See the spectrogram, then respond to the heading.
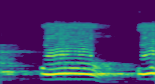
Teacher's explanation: ओ ओ बोल रहे तो हमारे होठ बाहर आ रहे हैं ओ और गला सीधे आवाज आ रही है तो गला यानी कंठ और होस्ट बाहर आ रहे है ओठ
